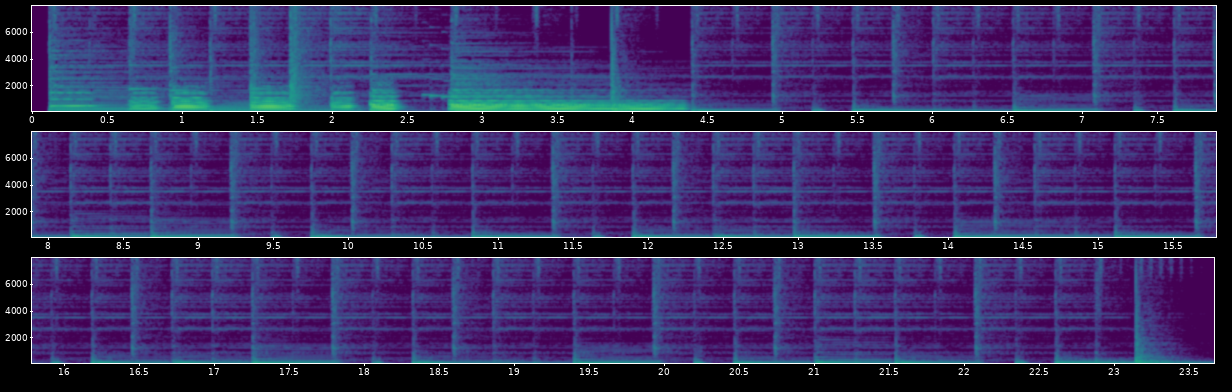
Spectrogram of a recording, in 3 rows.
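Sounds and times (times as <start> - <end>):
musical improvisation in A: 0.1 - 4.4.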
